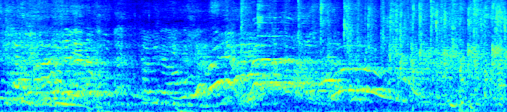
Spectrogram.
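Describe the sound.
A choir cheers after winning a competition. Excited shouts and rising whoops ride over a dense bed of clapping and chatter, with some laughter mixed in, at a steady loud level.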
